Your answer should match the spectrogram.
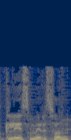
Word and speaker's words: Klezmerson: Es Klesmerson, que se escribe K-L-E Z-M-E-R-S-O-N. Si buscan Klesmerson en, el Facebook les va a aparecer la página eh, del grupo, ahí pueden escuchar música, ponemos noticias, hay fotos.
